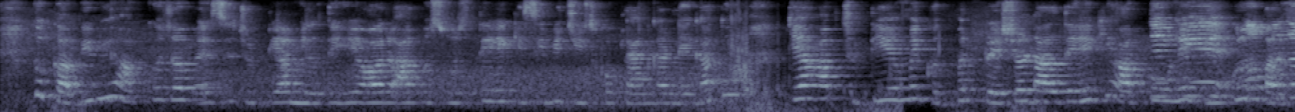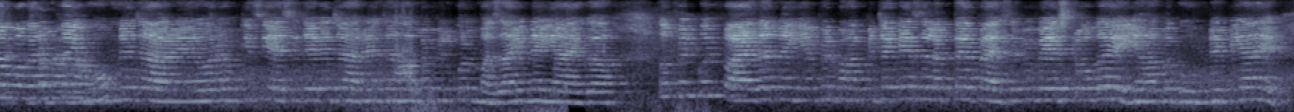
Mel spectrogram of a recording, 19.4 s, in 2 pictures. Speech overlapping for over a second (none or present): present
